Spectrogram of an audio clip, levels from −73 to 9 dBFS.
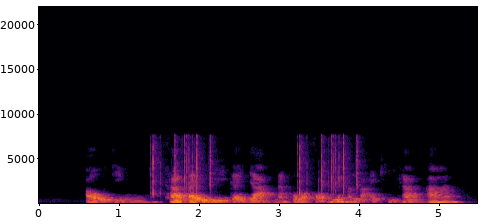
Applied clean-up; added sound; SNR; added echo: none; Crushing; 13 dB; reverberation time 0.5 s.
